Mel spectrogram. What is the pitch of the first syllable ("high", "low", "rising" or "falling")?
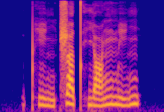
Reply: low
